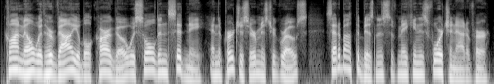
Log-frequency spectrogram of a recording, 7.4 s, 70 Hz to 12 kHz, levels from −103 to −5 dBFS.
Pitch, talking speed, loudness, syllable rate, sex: 125 Hz, 210 wpm, -18 LUFS, 5.7 syllables/s, male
